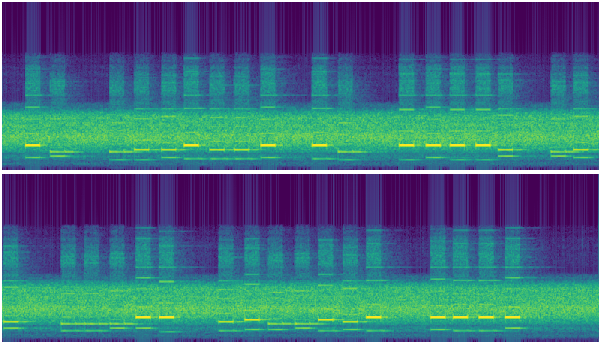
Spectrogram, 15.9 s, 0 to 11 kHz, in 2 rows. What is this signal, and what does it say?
DTMF, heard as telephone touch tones, dialled by hand, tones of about 200 ms, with phone line noise and room echo. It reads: C* 128B55C B1 ACAA0 *80 44*DA 597*68B CBBD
